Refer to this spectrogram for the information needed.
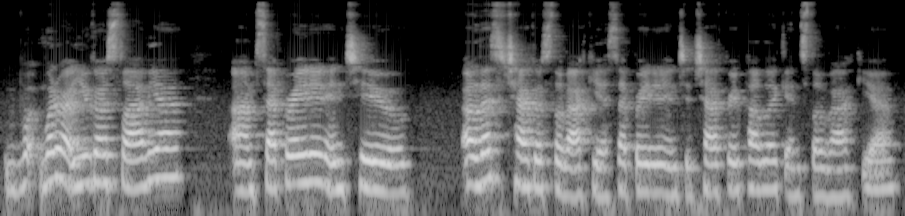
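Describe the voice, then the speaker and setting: A woman giving a rambling, unscripted monologue to an audience, halting at times with drawn-out words and insistent repetition. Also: medium pitch, steady tone, warm tone. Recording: echoey room.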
